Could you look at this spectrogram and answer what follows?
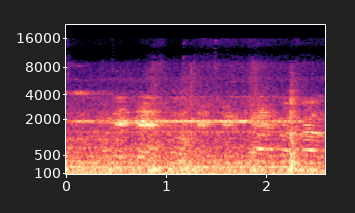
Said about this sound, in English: On this C train heading from 50th Street to the Financial District, there's plenty of room, maybe 18 people in the carriage.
